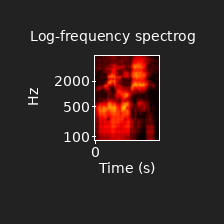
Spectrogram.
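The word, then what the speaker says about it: Lemos: a five vers seven Amanda lamos you gotta say it like that too lamos the other four fights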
